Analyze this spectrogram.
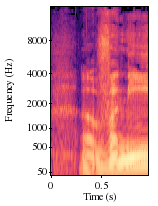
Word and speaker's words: Vanille: word is an adjective vani is obviously vanilla and you don't pronounce the l at the end and then so it's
